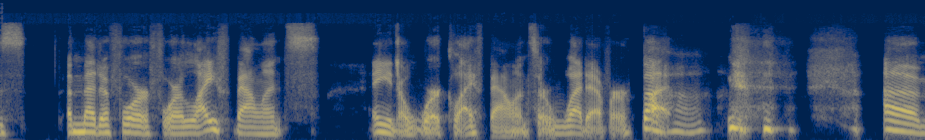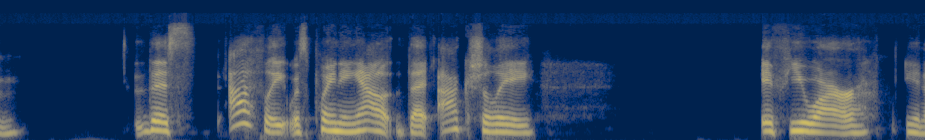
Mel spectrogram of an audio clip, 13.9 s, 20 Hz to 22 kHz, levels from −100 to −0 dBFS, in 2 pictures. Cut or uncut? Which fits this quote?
uncut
